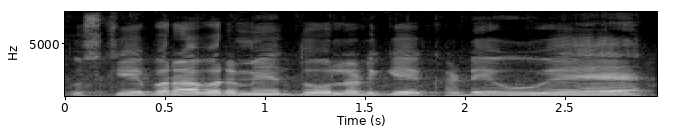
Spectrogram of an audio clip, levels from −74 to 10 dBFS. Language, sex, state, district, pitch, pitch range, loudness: Hindi, male, Uttar Pradesh, Shamli, 145 Hz, 140-155 Hz, -15 LUFS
